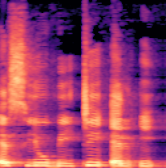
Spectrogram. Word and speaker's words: subtle: very obvious or apparent so the b is silent here and the stress is on syllable sir so the correct ipa based pronunciation of s-u-b-t-l-e is subtle let us look at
